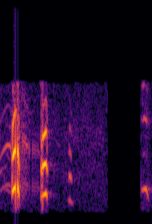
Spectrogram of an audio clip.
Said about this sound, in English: We either have somebody who's dog is snoring into the phone, or someone fell asleep on the line. Wake up!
